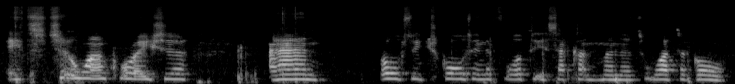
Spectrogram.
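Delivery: ordinary talk, nothing marked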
